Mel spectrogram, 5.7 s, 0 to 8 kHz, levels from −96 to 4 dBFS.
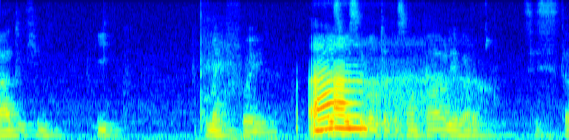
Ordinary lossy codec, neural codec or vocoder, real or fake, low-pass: none; none; real; none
